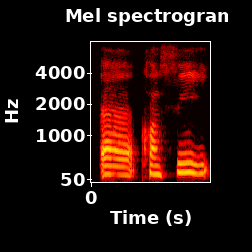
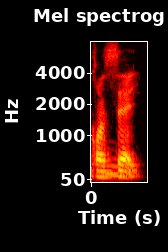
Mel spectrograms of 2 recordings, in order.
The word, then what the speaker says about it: conseil: conseil, the ILL is pronounced as yi. Oui. Conseil.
